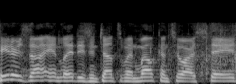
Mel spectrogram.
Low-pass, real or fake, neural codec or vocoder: 7.2 kHz; real; none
